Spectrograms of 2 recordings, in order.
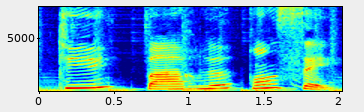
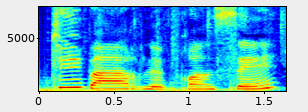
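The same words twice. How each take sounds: First: The pitch falls at the end. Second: The pitch rises at the end. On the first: It is a statement. "Pour une affirmation, l'intonation descend" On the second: It is a question. "pour une interrogation, l'intonation monte"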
